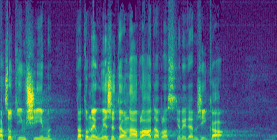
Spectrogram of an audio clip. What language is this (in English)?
Czech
